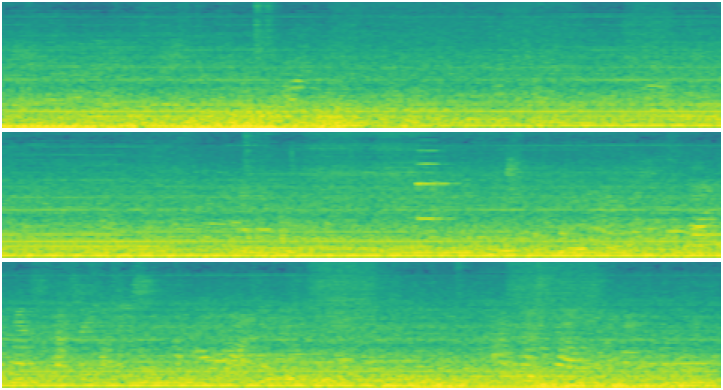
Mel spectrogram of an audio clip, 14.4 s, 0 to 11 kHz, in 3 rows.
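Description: Cabin noise inside an ST Engineering Linkker LM312 electric bus on the move: a steady low road rumble under a constant hum, with faint voices and one short beep a little past halfway.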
